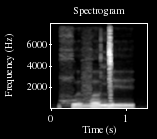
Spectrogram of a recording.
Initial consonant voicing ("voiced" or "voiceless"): voiceless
